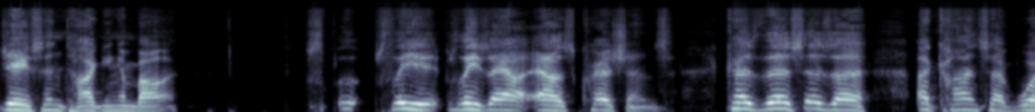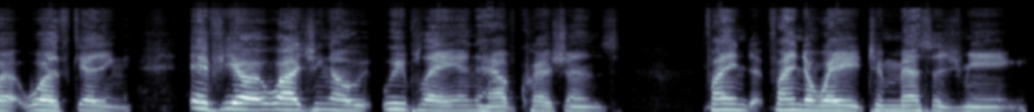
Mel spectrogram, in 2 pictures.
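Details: Adult man with a self-reported speech impediment, present for years and audible whenever he speaks; stuttering-like disfluency (speech impediment) with repeated words.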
